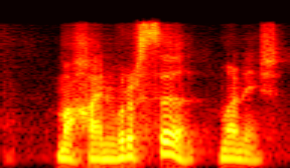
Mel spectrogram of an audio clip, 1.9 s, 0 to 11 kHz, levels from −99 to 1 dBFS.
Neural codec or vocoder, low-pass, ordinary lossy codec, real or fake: codec, 16 kHz, 0.7 kbps, FocalCodec; 7.2 kHz; Opus, 64 kbps; fake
